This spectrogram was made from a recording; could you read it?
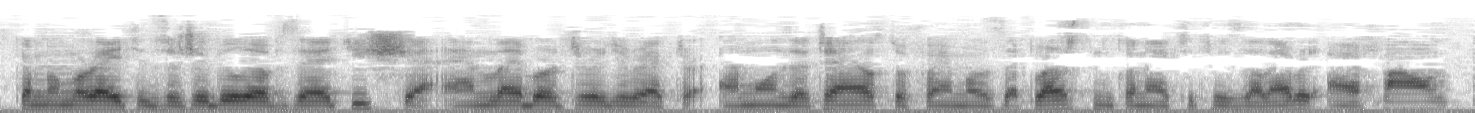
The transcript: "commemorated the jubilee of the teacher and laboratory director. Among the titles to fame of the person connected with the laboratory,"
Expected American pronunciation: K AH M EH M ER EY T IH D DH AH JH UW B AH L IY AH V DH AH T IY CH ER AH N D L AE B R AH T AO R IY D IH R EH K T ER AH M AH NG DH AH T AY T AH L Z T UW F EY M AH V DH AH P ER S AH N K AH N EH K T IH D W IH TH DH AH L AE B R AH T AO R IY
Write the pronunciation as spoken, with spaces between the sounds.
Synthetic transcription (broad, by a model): K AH M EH M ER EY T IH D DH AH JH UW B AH L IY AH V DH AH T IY SH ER AH N D L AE B AH T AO R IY D IH R EH K T ER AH M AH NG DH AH T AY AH L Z T UW F EY M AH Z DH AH P ER S AH N K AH N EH K T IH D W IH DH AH L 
